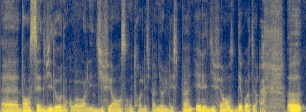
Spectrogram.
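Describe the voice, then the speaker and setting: A man's voice: lowish voice, steady tone, normal speed, dark tone. A man giving a casual video lesson as a Spanish teacher, chatty and informal, talking straight to the viewer.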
